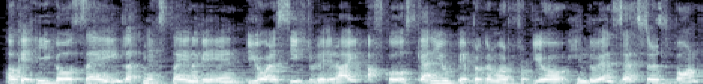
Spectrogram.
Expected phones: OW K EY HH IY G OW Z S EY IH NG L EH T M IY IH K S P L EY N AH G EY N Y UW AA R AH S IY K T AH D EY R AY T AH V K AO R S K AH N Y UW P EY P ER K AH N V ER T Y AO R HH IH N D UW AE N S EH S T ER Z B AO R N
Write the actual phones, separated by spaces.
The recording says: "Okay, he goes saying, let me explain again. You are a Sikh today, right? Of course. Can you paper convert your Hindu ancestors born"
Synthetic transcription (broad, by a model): OW K EY HH IY G OW Z S EY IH NG L EH T M IY IH K S P L EY N AH G EY N Y UW AA R S IY K T AH D EY R AY T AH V K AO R S K AH N Y UW P EY P ER K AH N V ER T Y AO R HH IH N D UW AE N S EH S T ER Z B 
